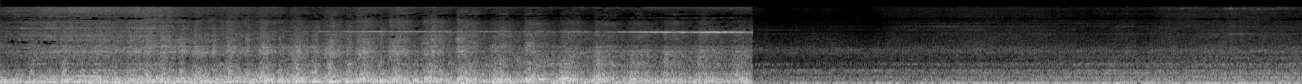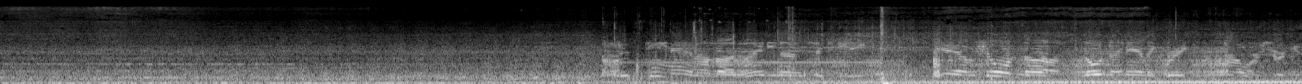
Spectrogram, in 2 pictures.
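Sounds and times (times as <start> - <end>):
diesel locomotives rumbling: 0.0 - 26.0
train wheels squealing: 2.7 - 7.6, 8.9 - 15.0, 19.1 - 24.5.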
